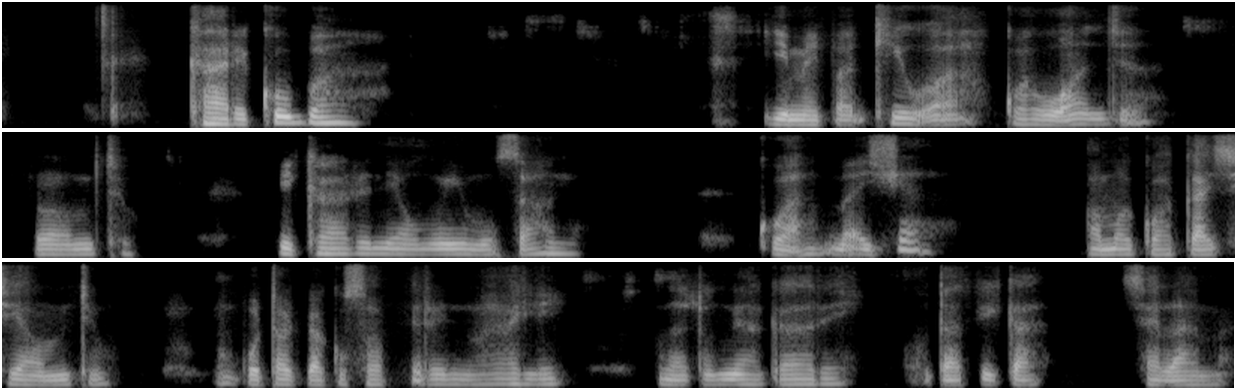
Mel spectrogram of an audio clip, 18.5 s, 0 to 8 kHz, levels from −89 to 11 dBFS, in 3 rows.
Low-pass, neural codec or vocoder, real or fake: 7.2 kHz; codec, 16 kHz in and 24 kHz out, 0.9 kbps, LongCat-Audio-Codec, four codebook decoder; fake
